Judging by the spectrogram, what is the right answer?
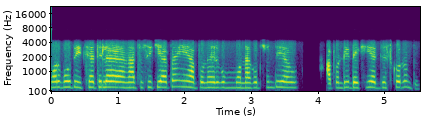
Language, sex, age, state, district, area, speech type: Odia, female, 30-45, Odisha, Balasore, rural, conversation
